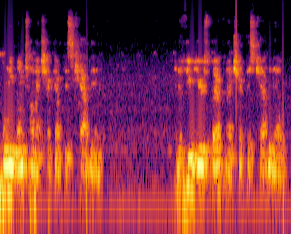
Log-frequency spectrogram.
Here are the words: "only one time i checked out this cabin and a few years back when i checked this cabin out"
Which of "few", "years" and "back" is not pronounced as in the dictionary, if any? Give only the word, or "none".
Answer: none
